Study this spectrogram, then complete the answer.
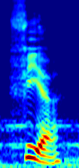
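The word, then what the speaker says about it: Fiadh: Camela Mani, Google Uh f i a d h fear. Okay. So we've got fear.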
